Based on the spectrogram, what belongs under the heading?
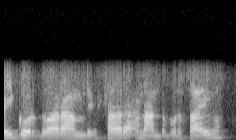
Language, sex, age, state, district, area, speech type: Punjabi, male, 18-30, Punjab, Shaheed Bhagat Singh Nagar, rural, conversation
